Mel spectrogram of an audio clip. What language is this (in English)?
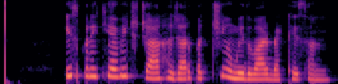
Punjabi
